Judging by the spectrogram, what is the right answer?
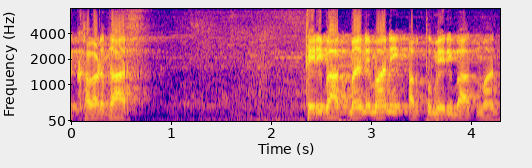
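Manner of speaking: normal talking voice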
